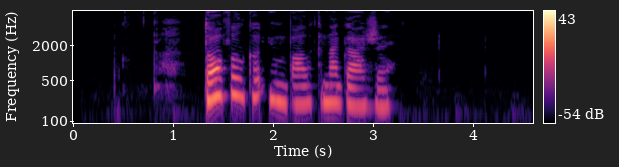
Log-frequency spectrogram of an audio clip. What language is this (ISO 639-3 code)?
chm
